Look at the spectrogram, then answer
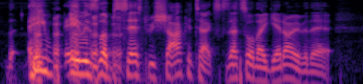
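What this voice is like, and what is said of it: Australian accent. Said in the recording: “heard my accent ... oh, you're from Australia”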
